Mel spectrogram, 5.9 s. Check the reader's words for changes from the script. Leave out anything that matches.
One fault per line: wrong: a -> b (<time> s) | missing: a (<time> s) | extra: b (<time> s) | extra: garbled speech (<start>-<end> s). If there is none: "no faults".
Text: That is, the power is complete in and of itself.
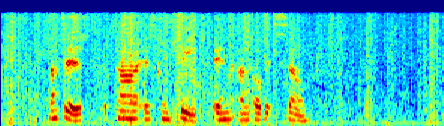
no faults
